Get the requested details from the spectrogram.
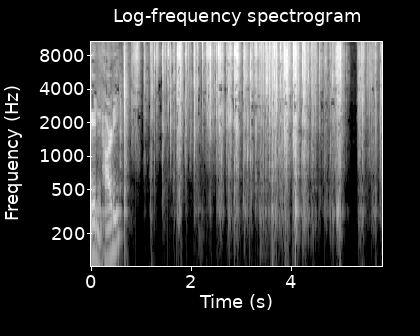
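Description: A plastic wrapper crinkles and tears open.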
